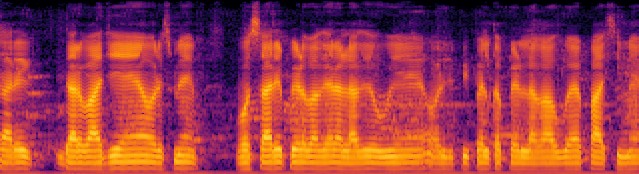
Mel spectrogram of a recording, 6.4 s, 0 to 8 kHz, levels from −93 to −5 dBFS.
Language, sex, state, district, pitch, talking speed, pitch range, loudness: Hindi, male, Chhattisgarh, Bastar, 105 Hz, 205 wpm, 100-105 Hz, -19 LUFS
